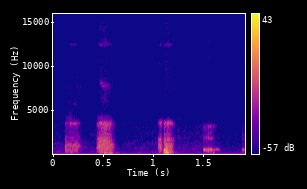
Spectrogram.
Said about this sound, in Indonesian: batuk lagi lu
